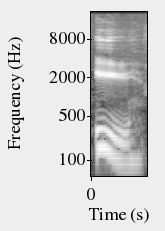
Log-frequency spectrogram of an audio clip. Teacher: It's called the closed front rounded vowel and it's pronounced like the letter u with umlout in German or the letter u in French or as in the word u in Chinese or a lot of languages use this sound.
